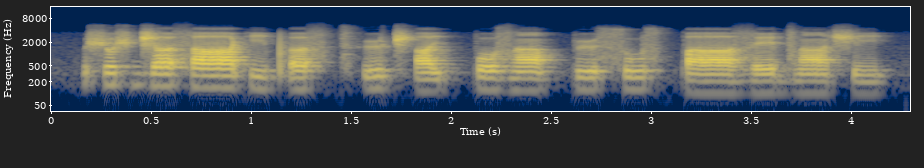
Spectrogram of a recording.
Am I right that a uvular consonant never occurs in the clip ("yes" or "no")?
yes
